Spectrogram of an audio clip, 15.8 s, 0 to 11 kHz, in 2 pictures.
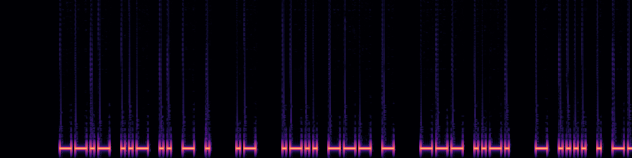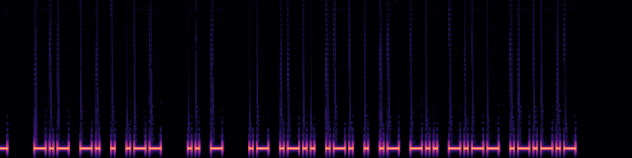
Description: Morse code, heard as a keyed tone, about 25 wpm, 700 Hz. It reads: QUITE A LOT OF THEM KNEW IT ALREADY.
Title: Sentences from Top 1000 Words - Review Part 3 - 25wpm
